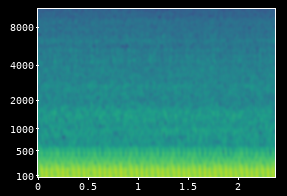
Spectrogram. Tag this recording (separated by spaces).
Car Motor Engine Truck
